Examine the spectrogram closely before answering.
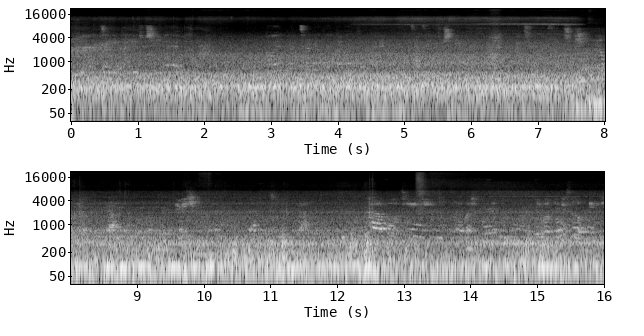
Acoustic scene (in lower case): subway train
